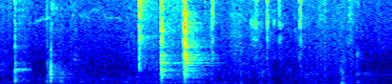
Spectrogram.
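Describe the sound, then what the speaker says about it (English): Roasted bones clatter and clink as they are lifted into a metal stock pot, a handful of sharp knocks and scrapes spread unevenly over a few seconds, close and fairly quiet. "Now we have to pick up all the bones and put them in your stock pot."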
